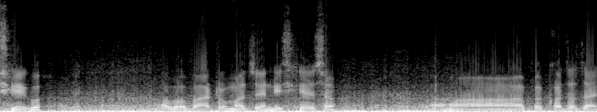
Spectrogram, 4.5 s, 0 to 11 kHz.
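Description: A 125 cc scooter riding at a steady road speed, with a steady low rumble of engine and road noise, and a man talking over it.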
